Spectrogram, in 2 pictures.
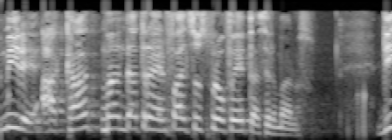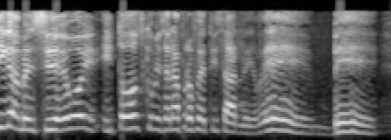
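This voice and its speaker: A man's voice: very high-pitched, muffled recording. A male pastor preaching a sermon with a sore throat, asking the congregation questions and calling them brothers.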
